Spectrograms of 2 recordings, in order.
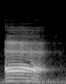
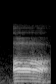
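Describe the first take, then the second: First: The vowel is thin, with lips in a smile. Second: The vowel is thick, with the mouth wide open. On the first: The speaker calls it right. "cukup senyum aja" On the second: The speaker calls it wrong. "tak perlu a. Ha, nanti dia akan akan menjadi huruf tebal"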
